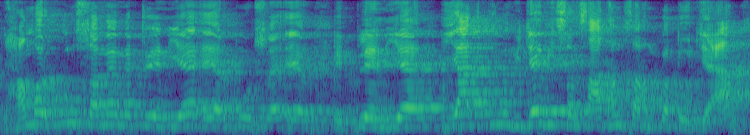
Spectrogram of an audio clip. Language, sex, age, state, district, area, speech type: Maithili, male, 45-60, Bihar, Saharsa, rural, spontaneous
